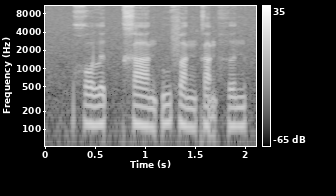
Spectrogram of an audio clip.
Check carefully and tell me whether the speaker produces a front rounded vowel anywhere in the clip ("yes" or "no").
no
